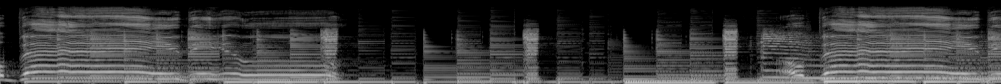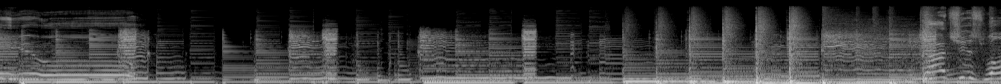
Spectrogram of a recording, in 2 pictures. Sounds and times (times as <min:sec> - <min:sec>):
Electronic tuner: 0:00.0 - 0:20.0
Music: 0:00.2 - 0:20.0.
